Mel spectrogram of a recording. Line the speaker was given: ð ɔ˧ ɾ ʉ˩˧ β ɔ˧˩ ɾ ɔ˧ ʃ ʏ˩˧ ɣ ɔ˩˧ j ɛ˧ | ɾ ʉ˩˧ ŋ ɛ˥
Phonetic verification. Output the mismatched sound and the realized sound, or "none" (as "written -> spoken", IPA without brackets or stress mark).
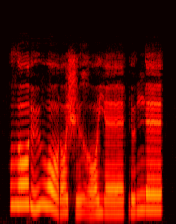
none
